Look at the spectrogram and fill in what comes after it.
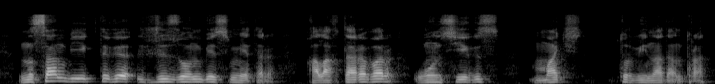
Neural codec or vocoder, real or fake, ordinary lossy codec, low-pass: vocoder, 22.05 kHz, 80 mel bands, WaveNeXt; fake; none; none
